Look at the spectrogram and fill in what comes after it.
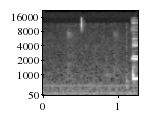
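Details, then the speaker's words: Quiet room hum, then a short electronic beep as a setting change is confirmed on a Puritan Bennett 560 home ventilator, with key sounds set to on in the setup menu: ventilator keypad tone. "and then you can simply adjust that up or down, with finally making a confirmation by pushing this button again. Key sounds, accept the tone."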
